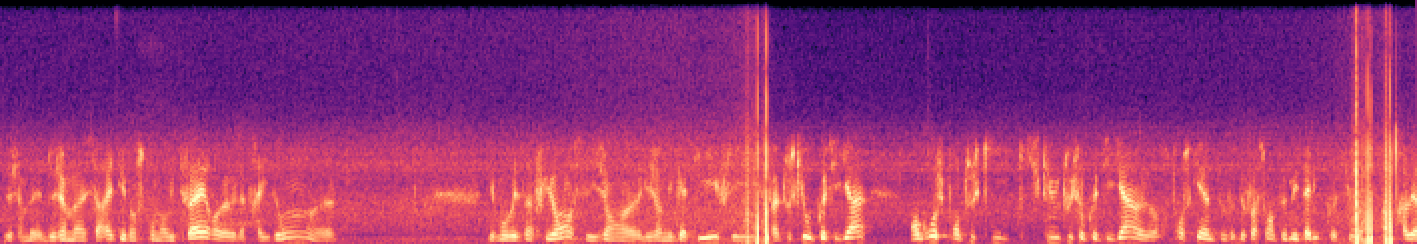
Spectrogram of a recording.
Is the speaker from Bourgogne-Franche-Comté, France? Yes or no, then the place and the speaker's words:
yes; Besançon, Bourgogne-Franche-Comté, France; Donc, on est dans l'est, on vient de Besançon, dans le Doubs.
